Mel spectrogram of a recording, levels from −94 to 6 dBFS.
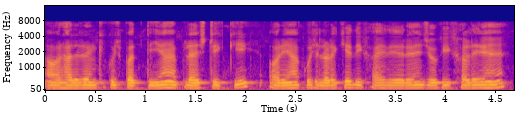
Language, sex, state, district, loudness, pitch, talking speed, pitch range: Hindi, male, Jharkhand, Ranchi, -16 LUFS, 115 Hz, 255 wpm, 115-120 Hz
